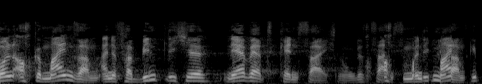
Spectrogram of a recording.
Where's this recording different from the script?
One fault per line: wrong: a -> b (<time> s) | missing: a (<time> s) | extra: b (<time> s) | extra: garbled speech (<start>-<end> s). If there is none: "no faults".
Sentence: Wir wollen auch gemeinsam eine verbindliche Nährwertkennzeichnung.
extra: garbled speech (3.6-4.7 s)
